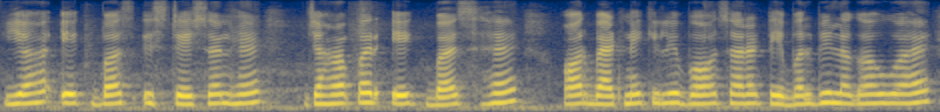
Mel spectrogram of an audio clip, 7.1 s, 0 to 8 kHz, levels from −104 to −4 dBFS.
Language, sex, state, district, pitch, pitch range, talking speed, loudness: Hindi, female, Jharkhand, Ranchi, 240 Hz, 230-250 Hz, 180 wpm, -14 LUFS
